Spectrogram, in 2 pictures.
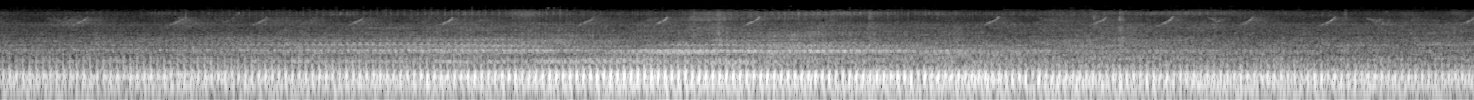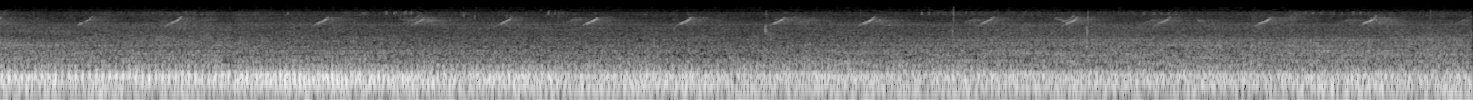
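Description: Low engine rumble of a passing motor vehicle, swelling to its loudest about six to eight seconds in and then slowly fading. A short, high rising chirp repeats about once a second.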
